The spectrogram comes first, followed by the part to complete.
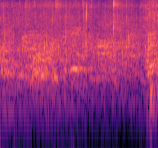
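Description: Audience applauding, with voices in the crowd over the clapping.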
